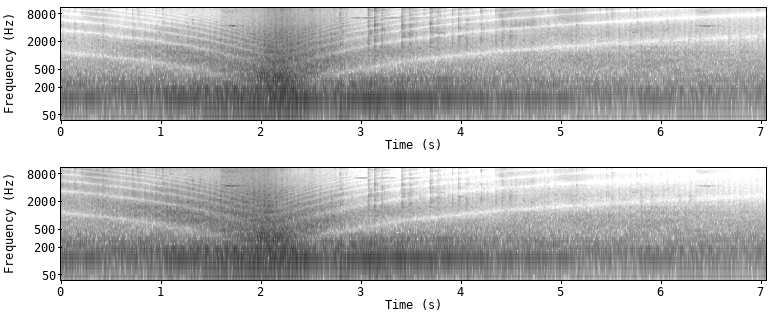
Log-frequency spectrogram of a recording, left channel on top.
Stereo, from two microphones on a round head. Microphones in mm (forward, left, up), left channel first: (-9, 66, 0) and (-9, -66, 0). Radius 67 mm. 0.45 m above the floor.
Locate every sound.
0.0 s a motorcycle: 60° right (ahead or behind); by 7.1 s 60° left (ahead or behind)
